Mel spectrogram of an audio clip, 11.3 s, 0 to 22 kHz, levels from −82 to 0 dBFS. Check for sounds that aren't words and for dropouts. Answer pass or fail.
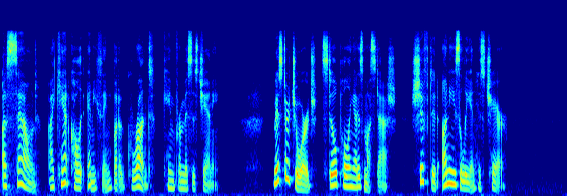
pass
